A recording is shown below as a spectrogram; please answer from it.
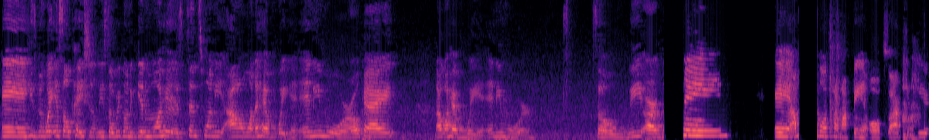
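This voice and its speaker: High bright-voiced woman hosting in an echoey room. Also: normal speed, a little hiss or hum. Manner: enthusiastic, affectionate, laughs easily. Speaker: show host. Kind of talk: casual interview hosting.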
